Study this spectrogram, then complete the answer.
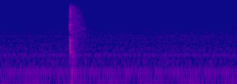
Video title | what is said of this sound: Sound Wave Lab | hear just a sharp metallic sound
